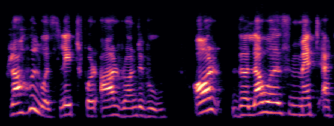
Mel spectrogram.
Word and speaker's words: rendezvous: Rendezvous is spelled as R-E-N-D-E-Z-V-O-U-S, but it is pronounced as rendezvous. It's a French word, and it means meeting at an agreed time or place, especially a secret meeting.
